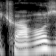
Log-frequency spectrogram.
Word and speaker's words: travels: nó ha so he travels every two Mon đấy rồi and tiếp travel trav he travel he travels two month Z chứ không phải zy travel travel Z travel hai vần thôi đúng không every every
